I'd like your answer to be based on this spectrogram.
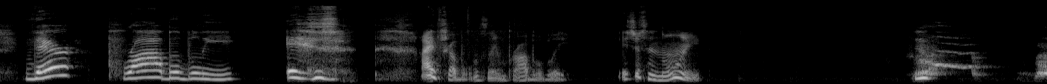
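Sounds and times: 
speech: 0.2 - 7.1, 9.1 - 9.5
pet dog barking and whining: 9.1 - 10.4.

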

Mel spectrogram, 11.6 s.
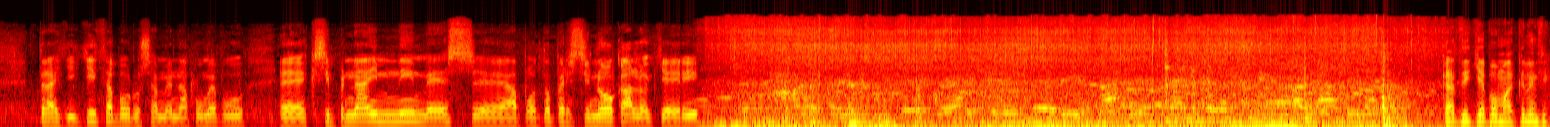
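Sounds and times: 
speech: 0.3 - 11.6
wildfire burning with a crackling roar: 5.2 - 11.0.

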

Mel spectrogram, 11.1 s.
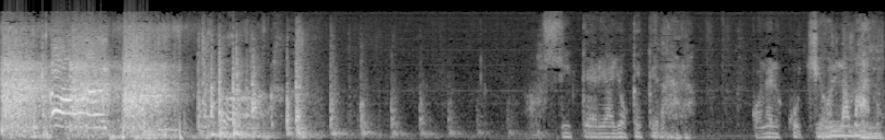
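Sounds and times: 
pistol shots in a radio drama: 0.0 - 0.6
person shouting frantically: 0.6 - 2.1
speech: 7.7 - 8.8, 9.4 - 11.0.

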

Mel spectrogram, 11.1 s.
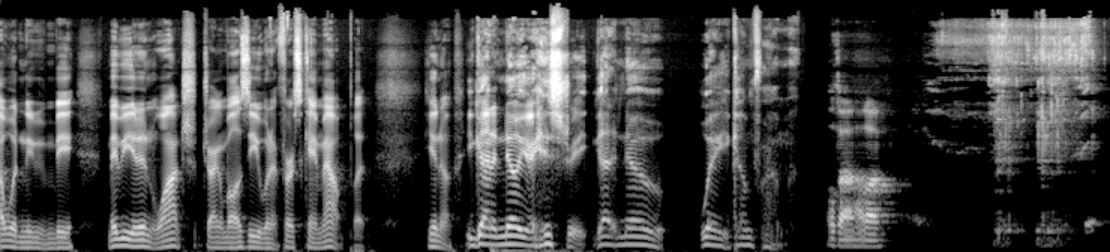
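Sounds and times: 
speech: 0.0 - 9.0, 9.9 - 10.7
loud sip of a drink: 9.6 - 11.0.

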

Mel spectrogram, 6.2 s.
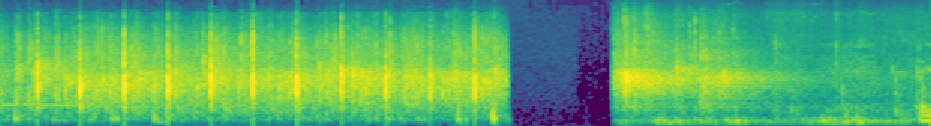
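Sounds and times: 
audience applause: 0.0 - 3.4, 4.1 - 5.2.

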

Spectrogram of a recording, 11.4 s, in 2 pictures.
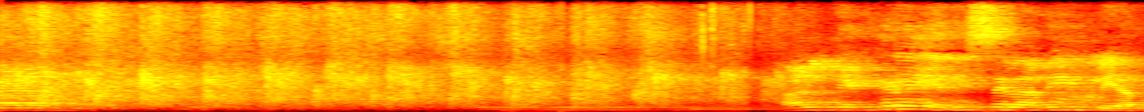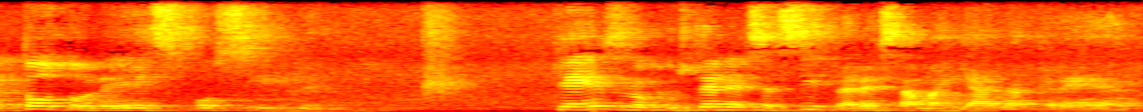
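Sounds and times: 
audience applause: 0.0 - 4.4
sustained low musical tone: 2.4 - 8.5
speech: 4.0 - 7.6, 8.5 - 11.4.

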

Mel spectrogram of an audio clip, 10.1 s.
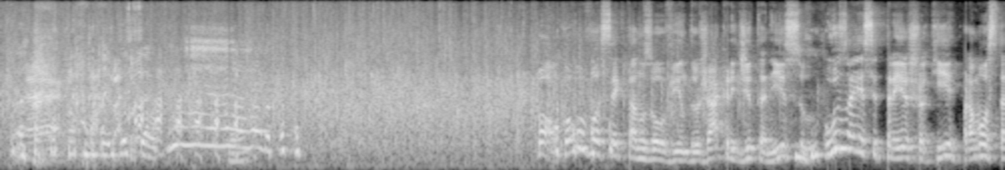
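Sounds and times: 
laughter: 0.0 - 3.7, 5.3 - 6.8
applause sound effect: 0.0 - 7.1
speech: 0.1 - 3.2, 5.4 - 10.0.

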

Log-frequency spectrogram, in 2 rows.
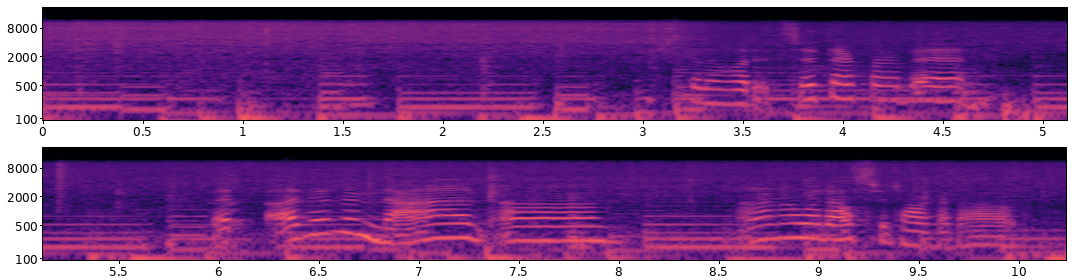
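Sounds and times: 
food sizzling in a pan while being stirred: 0.0 - 10.2
speech: 3.2 - 4.8, 6.0 - 10.1.

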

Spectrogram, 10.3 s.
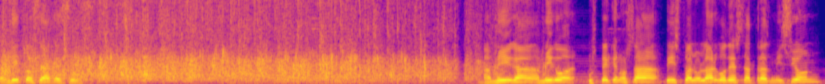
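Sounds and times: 
audience applause: 0.0 - 6.9
speech: 0.1 - 1.2, 6.0 - 10.3.

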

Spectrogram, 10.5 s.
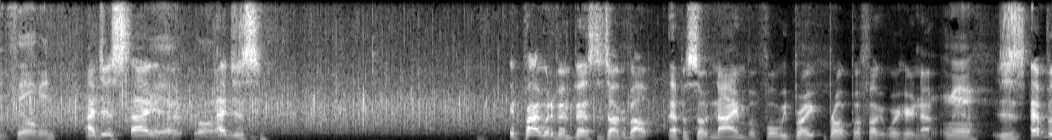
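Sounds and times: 
applause: 0.0 - 7.8
speech: 0.2 - 2.8, 4.8 - 10.5.

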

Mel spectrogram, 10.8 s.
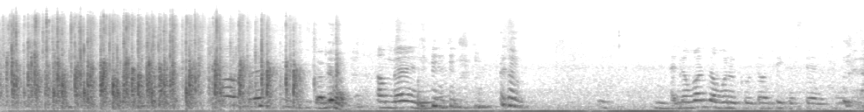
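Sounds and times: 
crowd clapping hands: 0.0 - 4.4
low hum: 0.0 - 10.8
speech: 4.0 - 6.6, 8.3 - 10.8.

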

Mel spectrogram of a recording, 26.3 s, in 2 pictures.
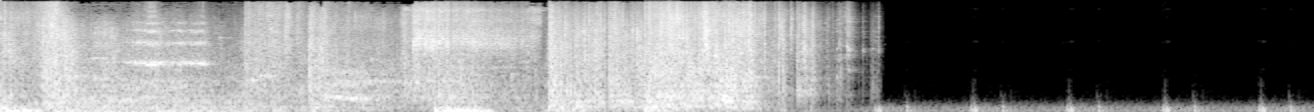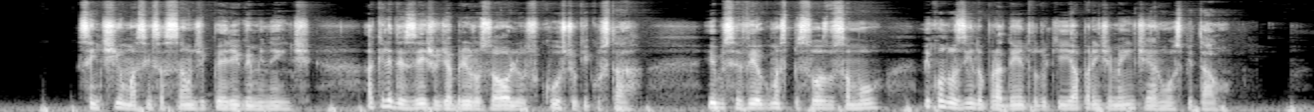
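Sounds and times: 
head-on car crash: 0.0 - 8.7
speech: 14.0 - 25.5.

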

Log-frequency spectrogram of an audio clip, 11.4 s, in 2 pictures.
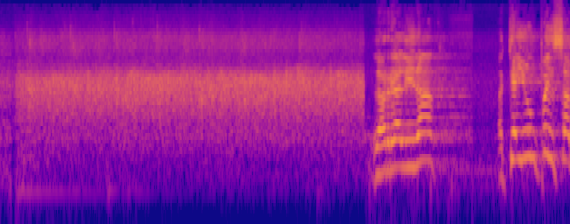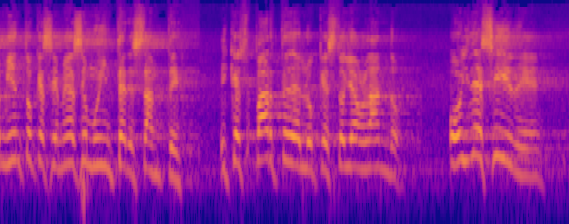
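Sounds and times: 
audience applause: 0.0 - 3.7
speech: 3.7 - 11.2.

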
